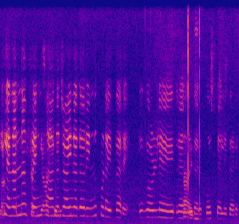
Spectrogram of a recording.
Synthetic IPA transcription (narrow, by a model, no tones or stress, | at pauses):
ilːɐnɐnːɐpʰɾe̞ɳɖsaːɡɐd͡ʒaːjnaːd̪ɐʋɐɾinːuːkuːɽɐid̪ːaːɾe̞ | iɡ̪uɔɭːe̞id̪ɾɐlːid̪aːɾepoːsʈɐlːid̪aːɾe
